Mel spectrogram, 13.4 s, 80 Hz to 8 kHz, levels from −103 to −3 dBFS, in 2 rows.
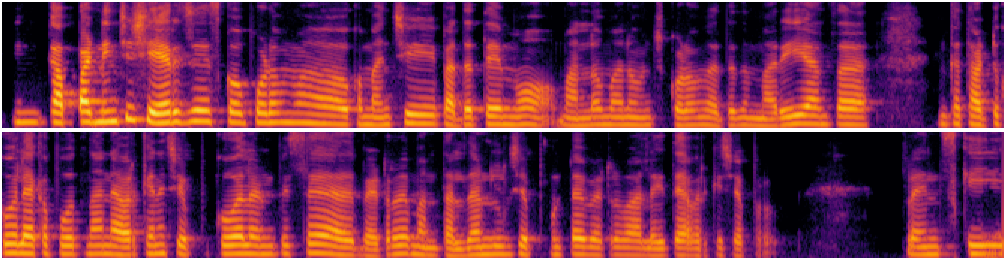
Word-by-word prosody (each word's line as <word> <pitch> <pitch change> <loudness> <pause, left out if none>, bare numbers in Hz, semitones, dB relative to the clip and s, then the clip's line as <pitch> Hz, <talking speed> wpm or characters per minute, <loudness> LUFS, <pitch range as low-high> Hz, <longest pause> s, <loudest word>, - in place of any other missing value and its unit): ఇంకప్పటినుంచి 235 +3 +5
share 225 -1 +9
జేసుకోకపోవడము 225 -3 +1 0.3
ఒక 180 - -7
మంచి 180 +5 -1 0.2
పద్ధతేమో 180 +1 0 0.3
మనలో 160 +2 -4
మనం 175 0 -4
ఉంచుకోవడం 165 0 -6
లేకపోతే 160 +2 -7
మరీ 165 +4 -2 0.2
అంత, 185 0 -9 0.7
ఇంకా 190 0 -6
తట్టుకోలేకపోతున్నానని 195 -1 0
ఎవరికైనా 195 +4 -1
చెప్పుకోవాలనిపిస్తే 190 +2 -1
అది 170 -1 0
బెటరె 175 +7 -2
మన 165 -1 -5
తల్లిదండ్రులకి 180 +4 -3
చెప్పుకుంటే 180 0 -3
బెటర్ 170 +1 -8
వాళ్ళైతే 160 0 -4
ఎవరికీ 160 +1 -11
చెప్పరు. 150 - -14 0.9
ఫ్రెండ్స్‌కి, 180 +2 -3
185 Hz, 115 wpm, -24 LUFS, 170-200 Hz, 0.9 s, share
